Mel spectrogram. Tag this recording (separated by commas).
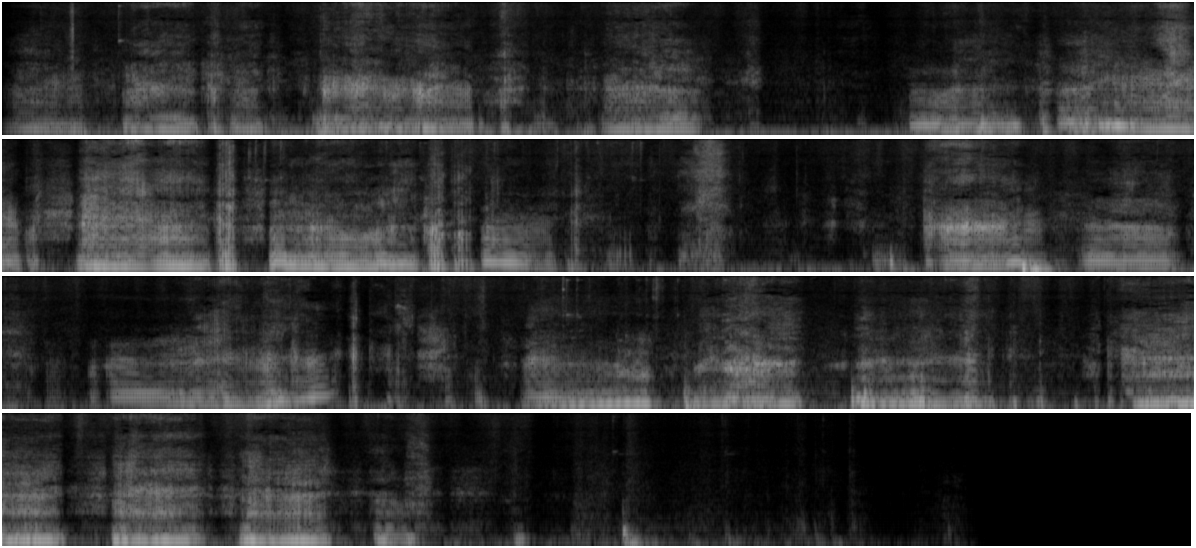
Domestic animals, Animal, Dog, Growling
